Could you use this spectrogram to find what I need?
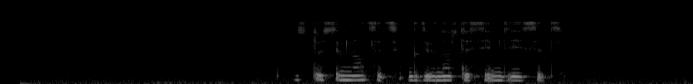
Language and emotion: Russian, neutral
